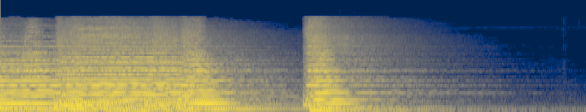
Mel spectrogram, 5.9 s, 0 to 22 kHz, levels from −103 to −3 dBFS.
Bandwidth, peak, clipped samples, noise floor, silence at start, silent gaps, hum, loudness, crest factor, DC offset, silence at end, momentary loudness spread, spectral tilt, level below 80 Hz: 13 kHz; 0 dBFS; under 0.1%; -58 dBFS; 0 s; none; none; -13 LUFS; 14 dB; under 0.1%; 1.8 s; 18 LU; -5 dB/octave; -28 dBFS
